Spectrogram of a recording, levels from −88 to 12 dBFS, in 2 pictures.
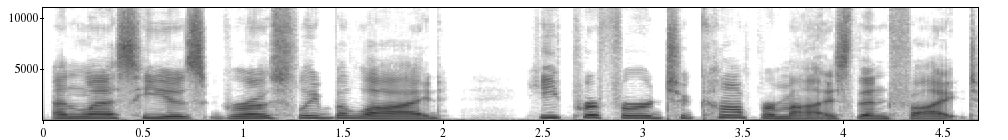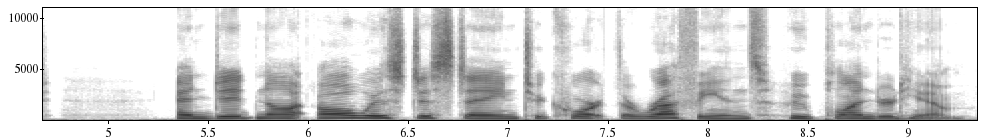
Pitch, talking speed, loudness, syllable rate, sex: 195 Hz, 150 wpm, -17 LUFS, 4.3 syllables/s, female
